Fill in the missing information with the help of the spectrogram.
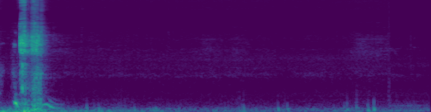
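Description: A single sharp, explosive sneeze followed by quiet outdoor background.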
